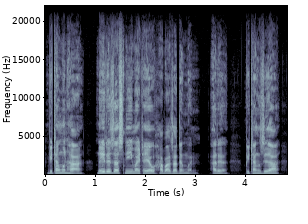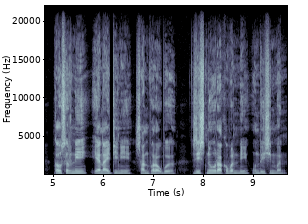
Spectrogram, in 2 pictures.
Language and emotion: Bodo, neutral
